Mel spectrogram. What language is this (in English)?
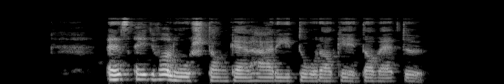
Hungarian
